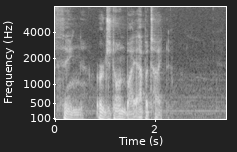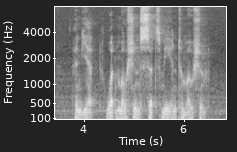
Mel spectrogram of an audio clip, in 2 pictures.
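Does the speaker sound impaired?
No.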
